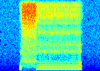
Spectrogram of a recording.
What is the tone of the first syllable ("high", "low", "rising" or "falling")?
high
